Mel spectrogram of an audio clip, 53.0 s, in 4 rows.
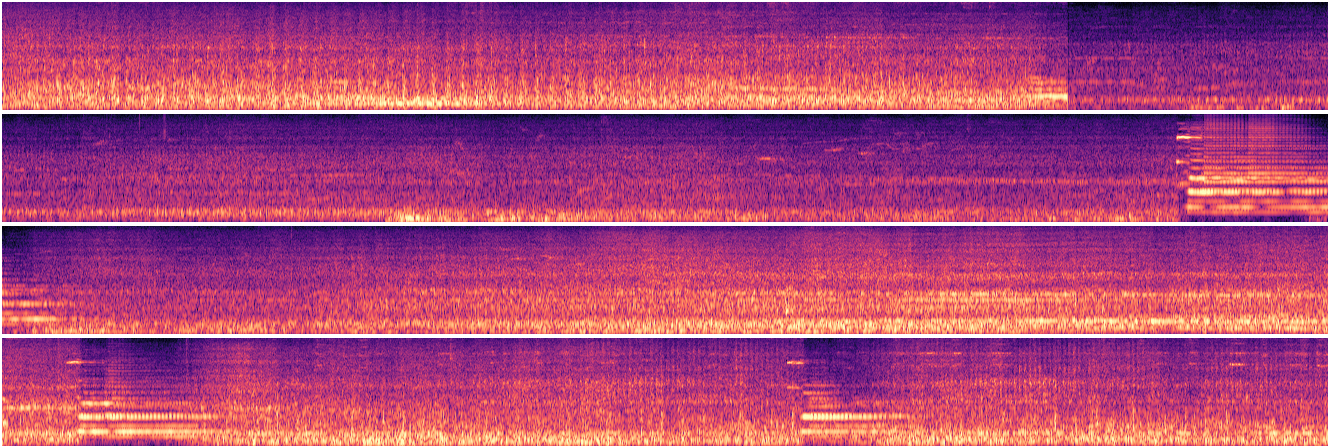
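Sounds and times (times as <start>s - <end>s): train rumble and wheel clatter: 0.0s - 53.0s
locomotive horn blasts: 25.0s - 27.4s, 40.4s - 42.0s, 47.7s - 48.9s.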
